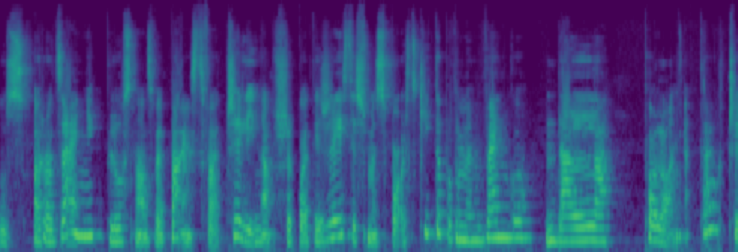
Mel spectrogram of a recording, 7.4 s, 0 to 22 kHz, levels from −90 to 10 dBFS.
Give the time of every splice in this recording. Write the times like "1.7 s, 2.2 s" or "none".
none

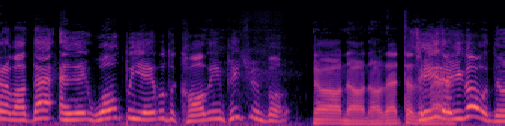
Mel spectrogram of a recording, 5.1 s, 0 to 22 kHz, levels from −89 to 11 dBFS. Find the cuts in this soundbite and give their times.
none

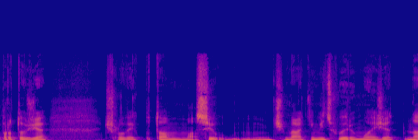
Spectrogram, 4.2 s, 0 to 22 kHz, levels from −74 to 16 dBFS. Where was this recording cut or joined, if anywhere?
1.9 s

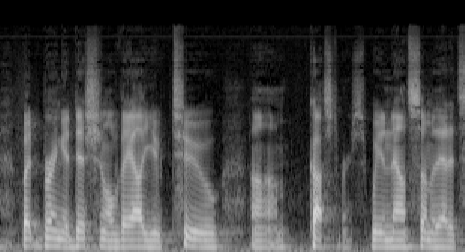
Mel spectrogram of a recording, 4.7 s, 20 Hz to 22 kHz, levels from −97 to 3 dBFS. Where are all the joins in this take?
none

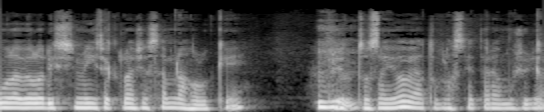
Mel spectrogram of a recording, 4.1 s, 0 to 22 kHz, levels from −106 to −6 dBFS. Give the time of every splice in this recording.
2.8 s

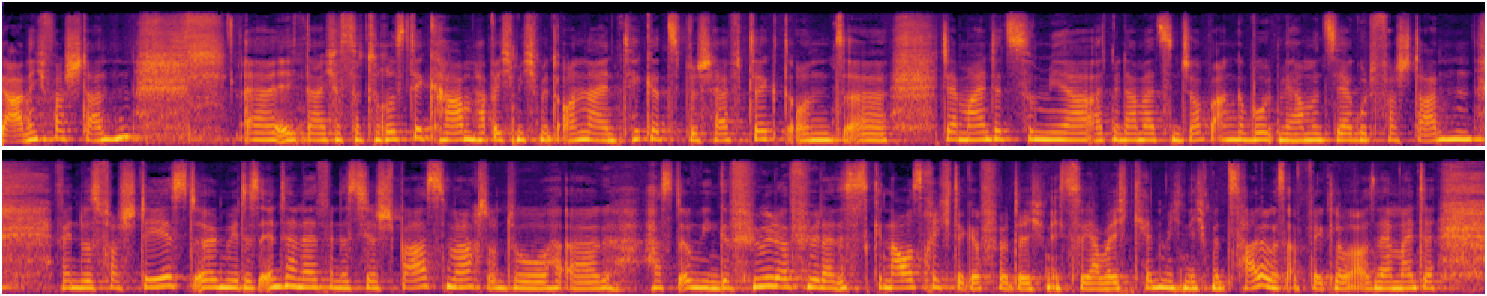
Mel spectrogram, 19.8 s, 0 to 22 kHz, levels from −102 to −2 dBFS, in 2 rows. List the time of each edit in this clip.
6.3 s, 7.3 s

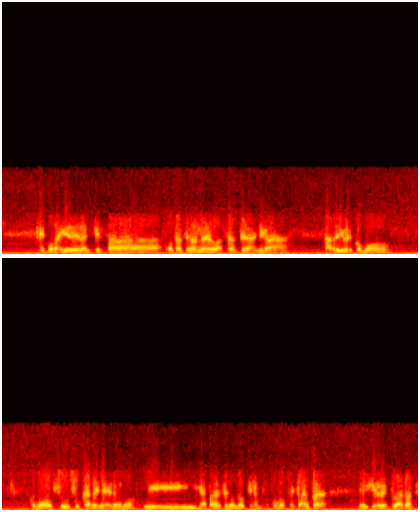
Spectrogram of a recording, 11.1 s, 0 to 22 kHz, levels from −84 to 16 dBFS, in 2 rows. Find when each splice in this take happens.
none

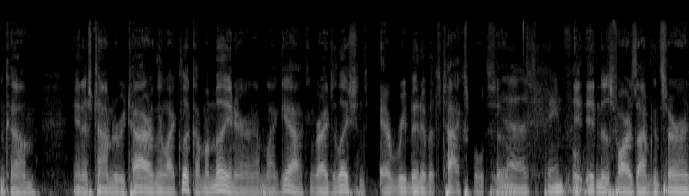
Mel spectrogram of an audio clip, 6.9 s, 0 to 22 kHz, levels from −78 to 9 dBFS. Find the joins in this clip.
4.8 s, 6.0 s

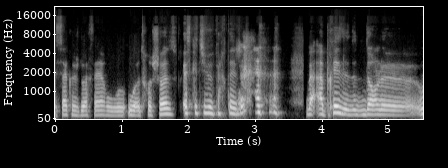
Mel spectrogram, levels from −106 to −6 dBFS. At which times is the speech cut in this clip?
1.8 s, 3.7 s

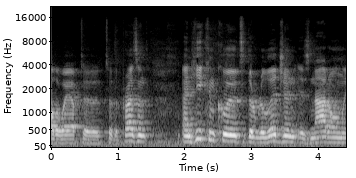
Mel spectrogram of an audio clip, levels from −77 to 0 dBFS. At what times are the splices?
none

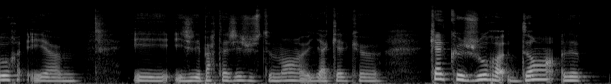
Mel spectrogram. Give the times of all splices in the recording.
none

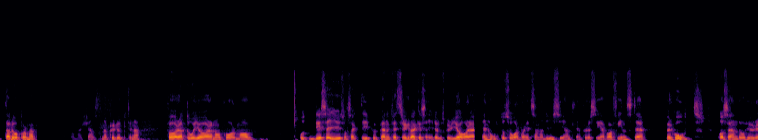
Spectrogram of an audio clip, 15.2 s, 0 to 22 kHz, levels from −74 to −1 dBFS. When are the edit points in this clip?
9.5 s, 14.2 s

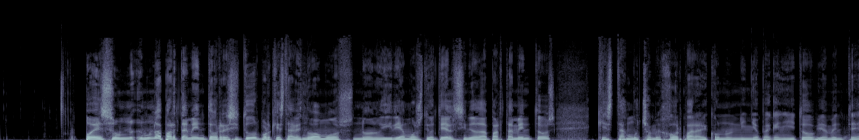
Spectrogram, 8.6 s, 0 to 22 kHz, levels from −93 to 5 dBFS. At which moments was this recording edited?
3.5 s

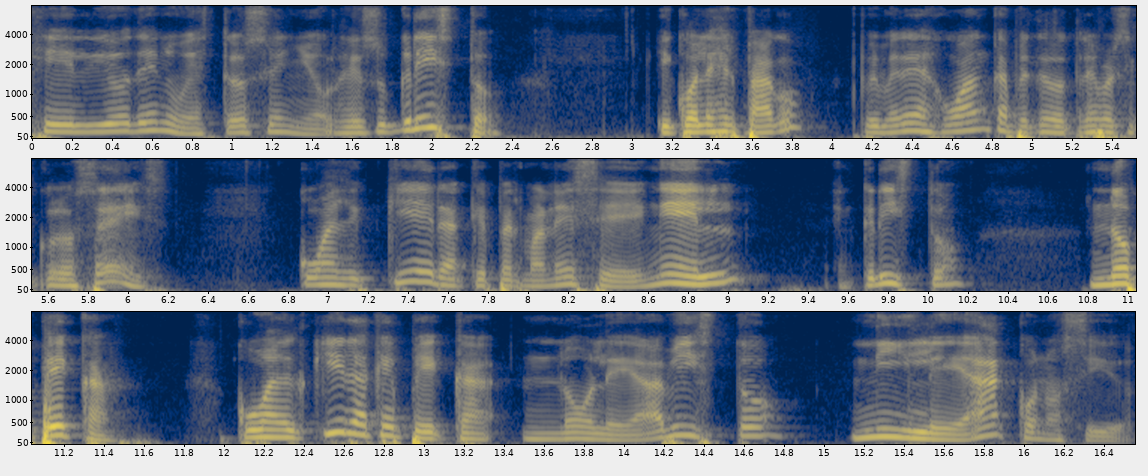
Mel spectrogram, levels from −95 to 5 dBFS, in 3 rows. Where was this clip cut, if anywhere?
4.0 s, 9.5 s

